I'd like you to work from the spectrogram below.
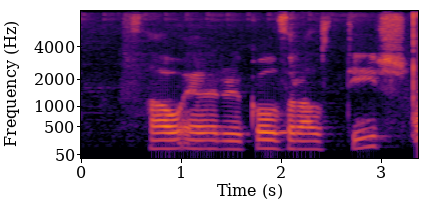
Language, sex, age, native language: Icelandic, female, 10, Icelandic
